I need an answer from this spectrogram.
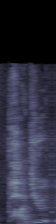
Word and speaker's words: パデュー: のこれはですパデューですねパデューって読むんですよねパデュー大学のこれ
